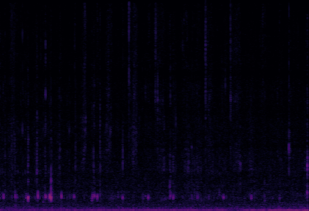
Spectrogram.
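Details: Indoors, a Corgi puppy of five months laps at a yogurt bowl until it is clean. Soft, rapid tongue clicks come in short bursts, with a faint steady hum beneath them.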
